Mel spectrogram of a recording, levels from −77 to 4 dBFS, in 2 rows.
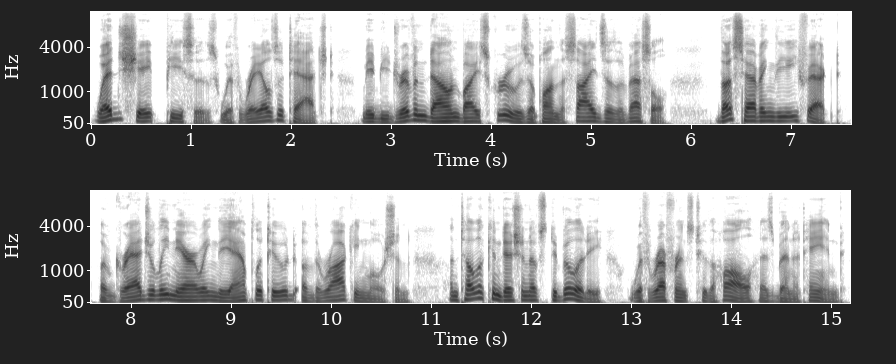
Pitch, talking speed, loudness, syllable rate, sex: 105 Hz, 175 wpm, -18 LUFS, 5.5 syllables/s, male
